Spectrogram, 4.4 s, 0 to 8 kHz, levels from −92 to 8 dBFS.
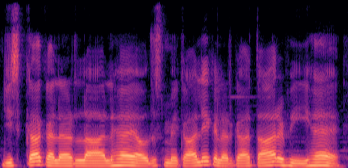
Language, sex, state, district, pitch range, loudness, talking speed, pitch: Hindi, male, Jharkhand, Ranchi, 130-150 Hz, -14 LUFS, 165 wpm, 135 Hz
